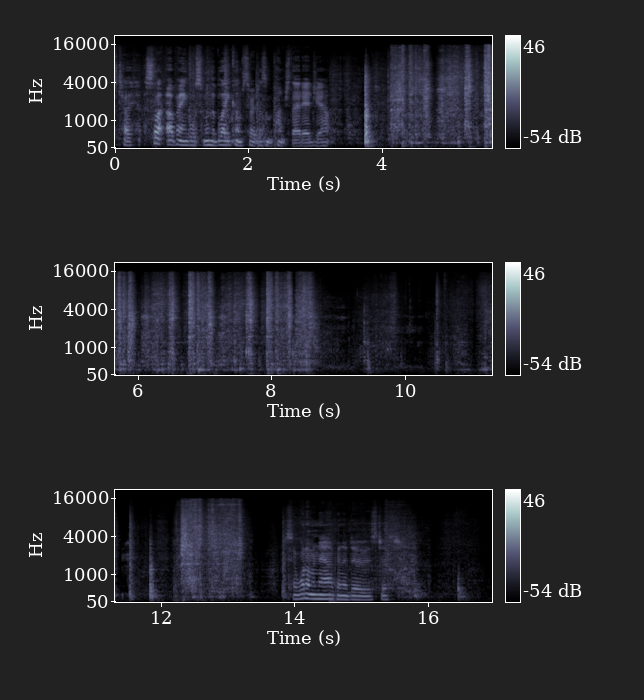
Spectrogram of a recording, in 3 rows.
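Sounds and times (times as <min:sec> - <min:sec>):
hand plane rasping on wood: 0:04.1 - 0:08.7, 0:12.2 - 0:13.3.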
